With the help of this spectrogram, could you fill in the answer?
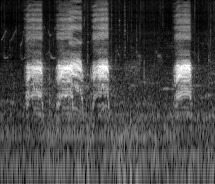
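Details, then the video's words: Crow giving three harsh caws in a quick run, then a silent gap before one more loud caw. "Crow sounds | کوے کی آواز"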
